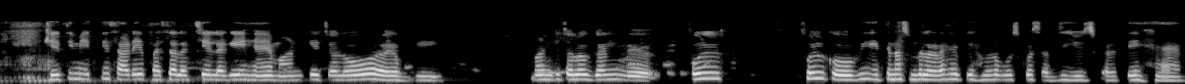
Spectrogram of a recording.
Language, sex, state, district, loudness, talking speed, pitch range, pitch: Hindi, female, Bihar, Kishanganj, -15 LUFS, 150 wpm, 205-235 Hz, 220 Hz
